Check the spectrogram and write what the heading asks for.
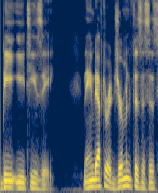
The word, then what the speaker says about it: Betz: And this brings us to the Betz limit, pronounced b e t z, named after a German physicist who studied fluid dynamics over a century ago.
